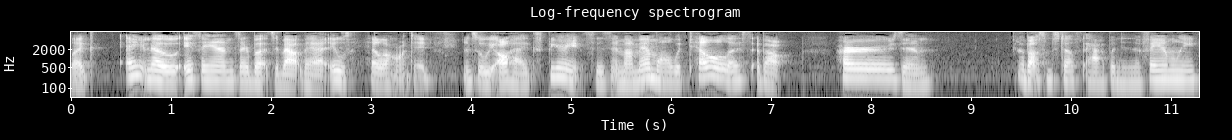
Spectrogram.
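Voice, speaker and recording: A woman with a Southern US accent talks at a moderate pace and medium pitch. Her pitch varies in an ordinary way over a quiet background. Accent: Southern American. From US South. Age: 20s. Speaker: podcast host. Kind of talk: casual monologue. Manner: animated.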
